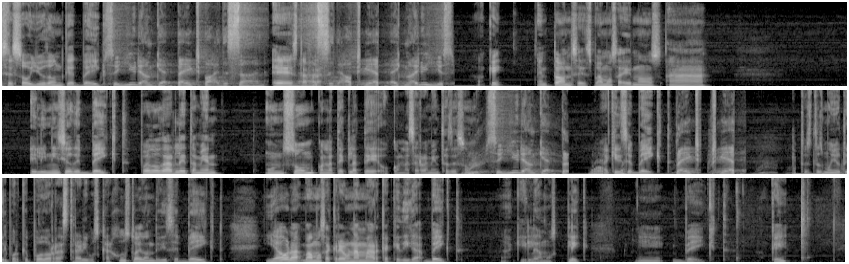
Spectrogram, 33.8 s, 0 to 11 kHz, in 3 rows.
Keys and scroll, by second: 13.4 t, 14.1 t, 31.2-32.8 typing, 33.1 Return.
